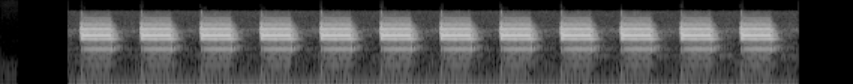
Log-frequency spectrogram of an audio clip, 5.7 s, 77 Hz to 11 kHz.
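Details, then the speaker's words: MRI scanner noise during brain imaging: loud, regular buzzing pulses, about 150 a minute, one of several scanner sounds played to prepare a child research participant, who must lie very still while the machine takes pictures of the brain. "when you hear any of these sounds you will need to lie very still when you hear these sounds the machine is taking pictures of your brain"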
